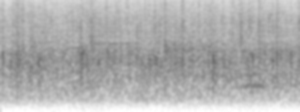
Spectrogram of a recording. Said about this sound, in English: Let's give the Lord a hand clap of praise before you sit down.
